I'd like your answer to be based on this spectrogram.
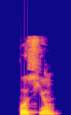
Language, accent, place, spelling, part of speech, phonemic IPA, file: French, France, Lyon, potion, noun, /pɔ.sjɔ̃/, LL-Q150 (fra)-potion.wav
- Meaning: potion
